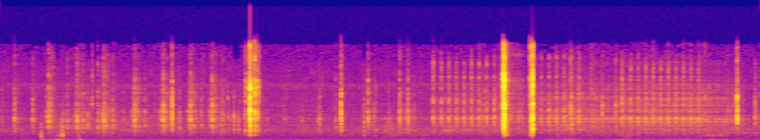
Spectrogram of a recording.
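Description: Airsoft gun clicks on an outdoor field: scattered sharp clicks, two loud snaps about five seconds in, and fast, even runs of clicking from about four seconds in.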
